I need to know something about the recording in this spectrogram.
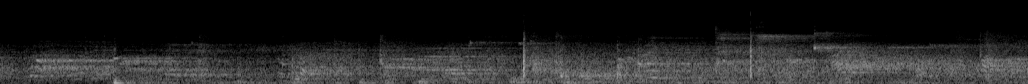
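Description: Players call out and talk across a large echoing hall.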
